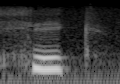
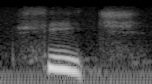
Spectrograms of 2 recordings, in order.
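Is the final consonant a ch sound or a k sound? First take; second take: k; ch. First: The word ends with a k sound. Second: The word ends with a ch sound. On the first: This is the speaker's own dialect form. "I would say cheek for dog" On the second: This is the Upper Koyukon dialect form. "they'd say cheech"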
